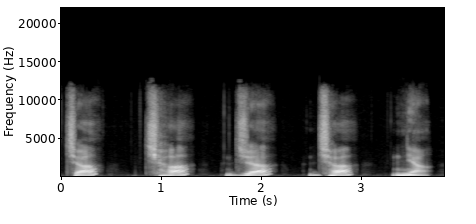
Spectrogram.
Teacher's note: అంగిలి నాలుక మన నోటి పై భాగాన్ని టచ్ చేసినప్పుడు ఈ శబ్దాలు వస్తాయి. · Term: తాలవ్యం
